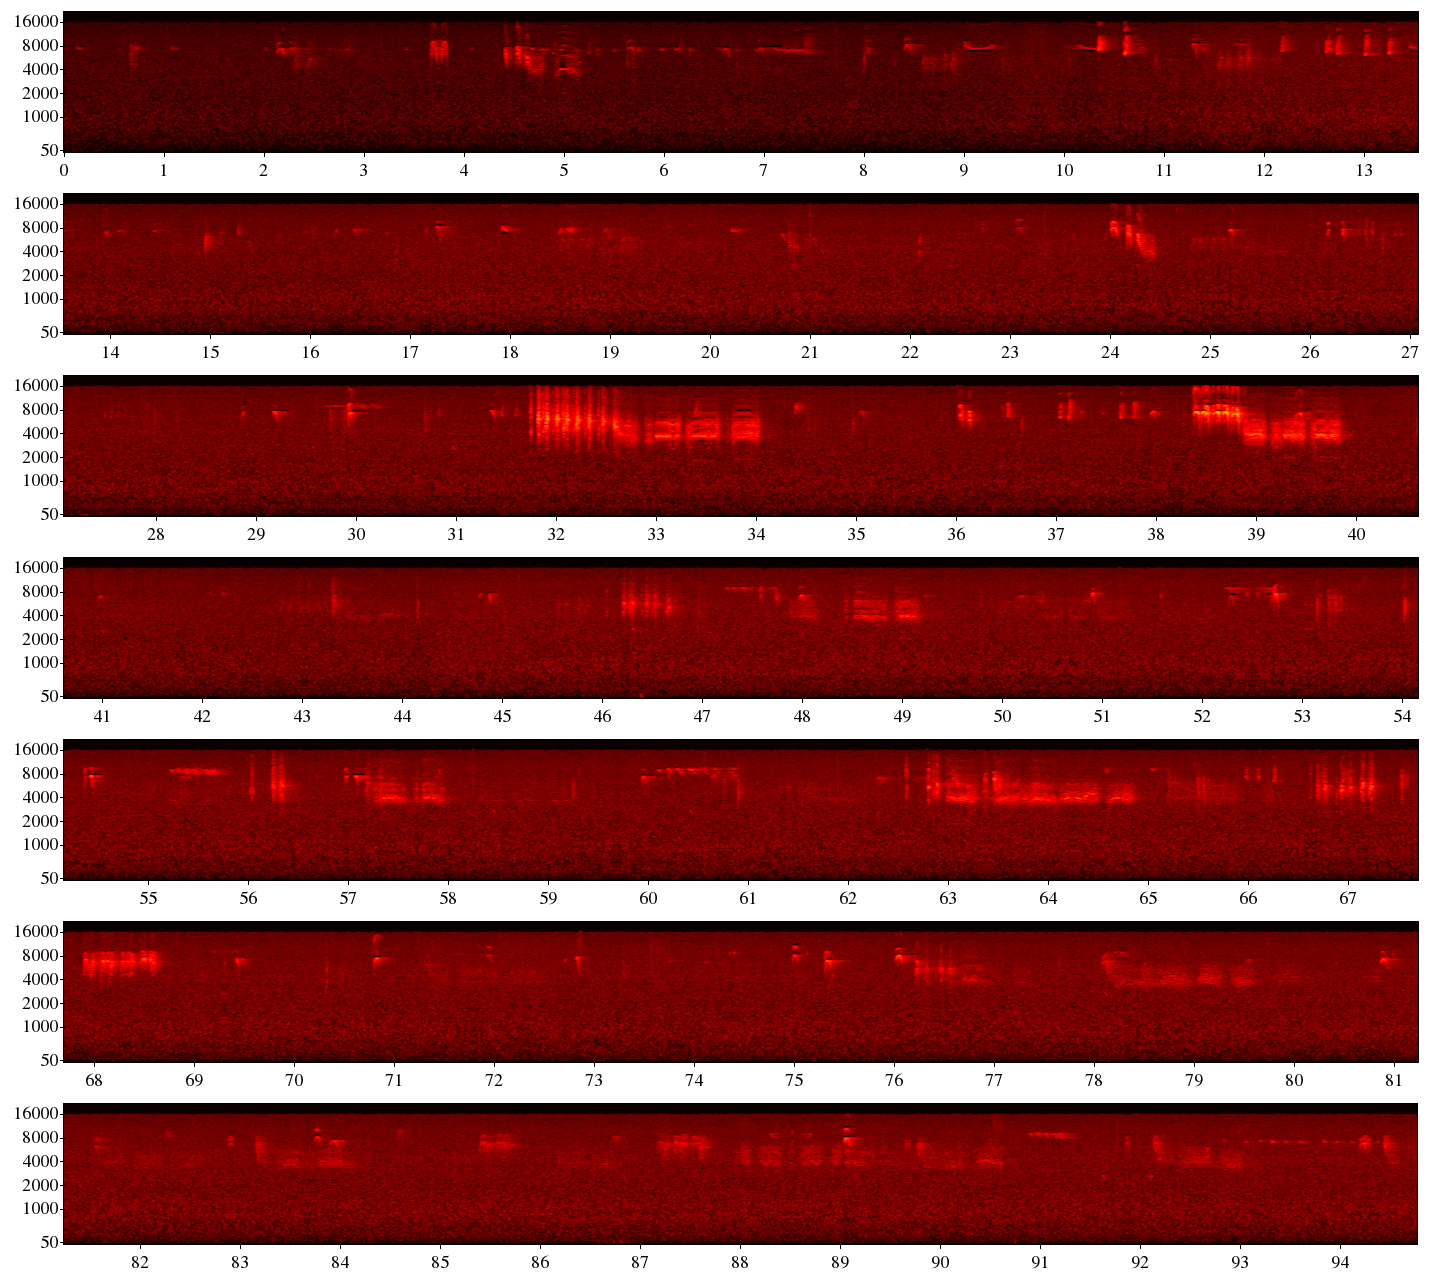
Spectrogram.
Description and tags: Birds and stuff.
ambience, bird, birds, birdsong, field-recording, forest, na, nature, spring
